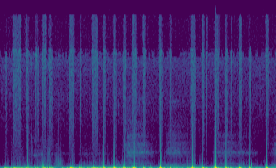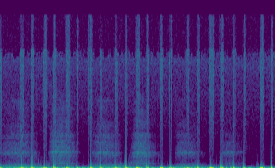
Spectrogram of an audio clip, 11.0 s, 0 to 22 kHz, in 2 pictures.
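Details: Rapid pounding heartbeat during a breath-hold, with heavy breathing: strong, fast, regular low thumps at about 120 beats a minute.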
